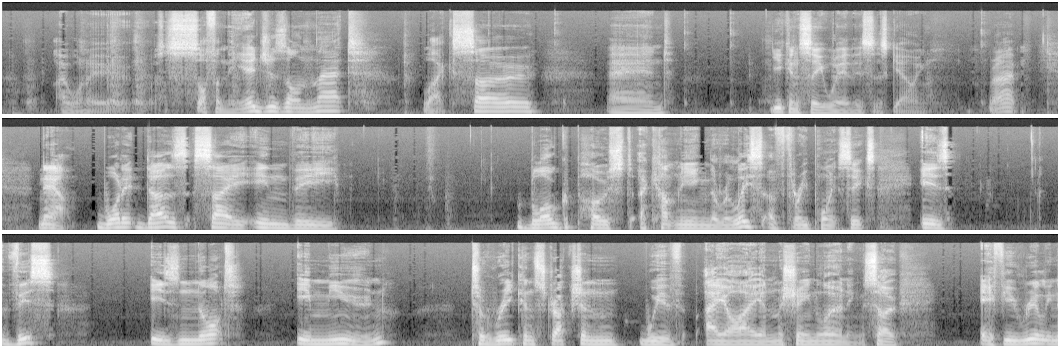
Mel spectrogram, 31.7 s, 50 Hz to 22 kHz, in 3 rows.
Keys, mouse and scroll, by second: 0.2 shift+scroll down 1, 0.8 shift+scroll up 1, 1.2-1.7 shift+scroll down 1, 2.3-3.0 shift+scroll down 1, 3.6 shift+scroll down 1, 5.0-5.8 drag, 6.9-7.5 drag, 7.6-8.2 shift+scroll down 4, 8.9 click, 13.8 click.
